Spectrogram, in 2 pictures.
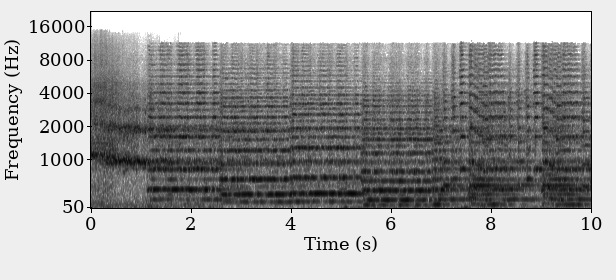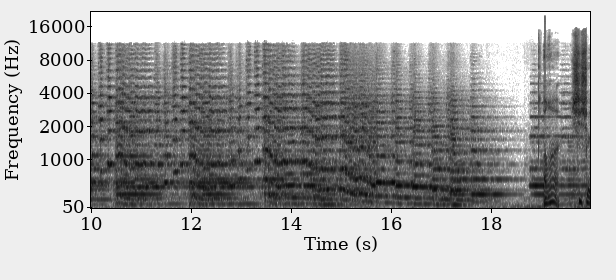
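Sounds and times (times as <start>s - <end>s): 
car tires skidding under hard braking: 0.0s - 19.9s.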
